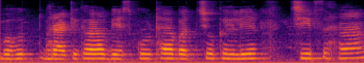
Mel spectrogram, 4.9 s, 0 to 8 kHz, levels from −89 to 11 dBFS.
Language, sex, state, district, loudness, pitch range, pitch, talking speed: Hindi, female, Bihar, West Champaran, -15 LUFS, 210-225 Hz, 220 Hz, 125 wpm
